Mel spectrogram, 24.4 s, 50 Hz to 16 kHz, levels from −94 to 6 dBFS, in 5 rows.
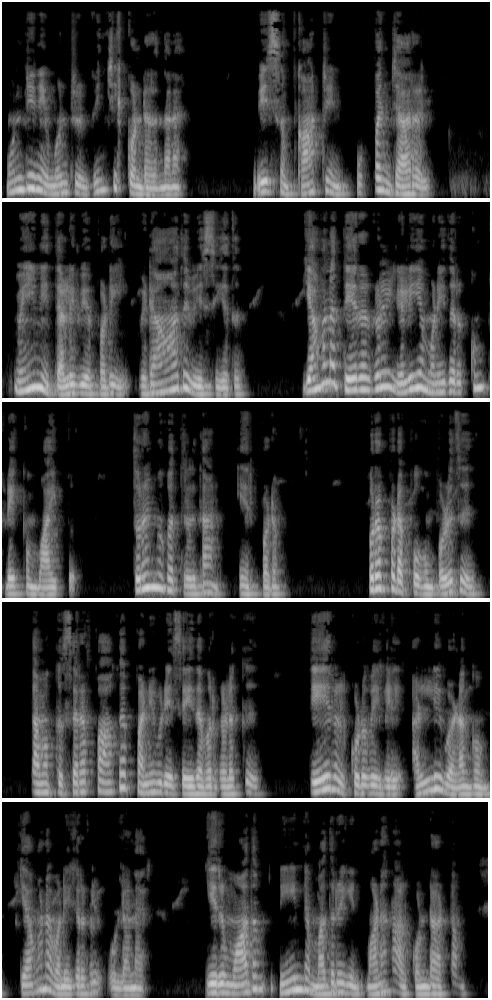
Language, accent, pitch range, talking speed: Tamil, native, 135-195 Hz, 95 wpm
